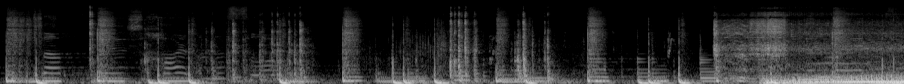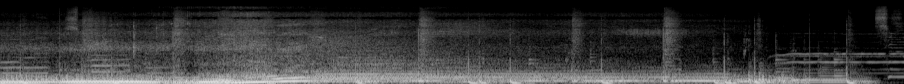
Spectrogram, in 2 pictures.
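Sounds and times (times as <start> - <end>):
jeep engine revving: 7.2 - 17.2.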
